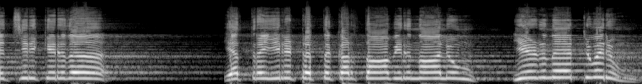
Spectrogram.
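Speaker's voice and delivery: high, loud revival preaching; fervent preaching. Acted. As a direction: preach it out to the whole church. Preacher rises to full force.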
